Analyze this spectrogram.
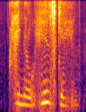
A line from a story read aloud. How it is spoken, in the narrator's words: whispered Dick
